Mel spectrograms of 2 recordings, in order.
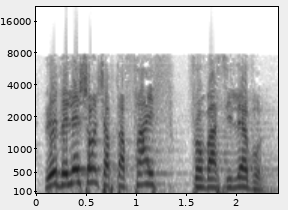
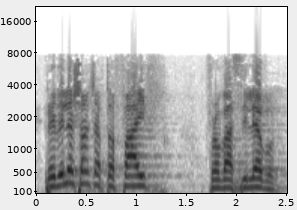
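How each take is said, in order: Both takes have the same delivery.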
